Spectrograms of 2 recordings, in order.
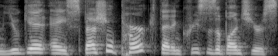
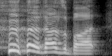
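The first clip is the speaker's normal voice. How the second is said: laughing; 5 semitones higher, 6 dB louder, slower than usual. Real, not acted.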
